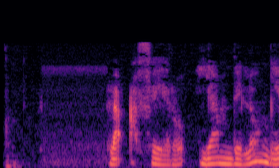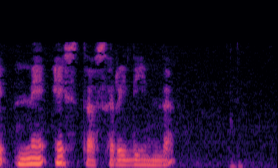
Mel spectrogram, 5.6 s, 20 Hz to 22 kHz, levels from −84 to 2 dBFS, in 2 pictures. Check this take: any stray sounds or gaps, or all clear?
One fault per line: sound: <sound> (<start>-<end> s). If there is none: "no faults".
no faults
